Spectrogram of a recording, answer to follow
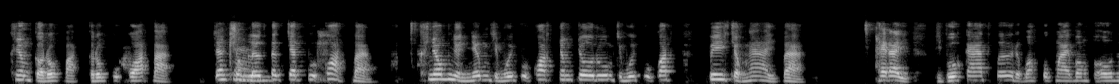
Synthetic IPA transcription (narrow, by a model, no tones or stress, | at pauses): kʰɲomkoɾup̚ɓat̪̚koɾupːuəʔkŏət̪̚ɓaːt̪̚ | t͡ɕəŋkʰɲomləːk̚t̪ɨk̚t͡ɕət̪̚puəʔkŏət̪̚ɓaː | kʰɲomɲɨɲɨmt͡ɕiəmuəjpuəʔkŏət̪̚kʰɲomt͡ɕoːlɾuəmt͡ɕiəmuəjpuəʔkŏət̪̚ | piːt͡ɕɑmŋaːjɓaː | haɛtɗəj | pipuəhkaːt̪ʰʋəːɾɔɓɑhpuəʔmaɛɓɑːŋpʰə̆ʔoːn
